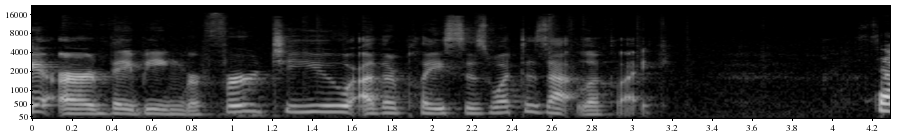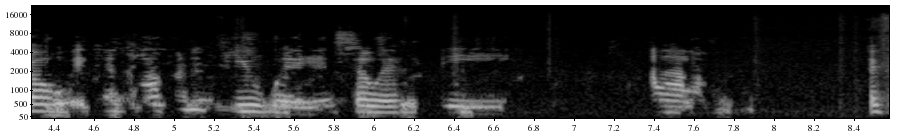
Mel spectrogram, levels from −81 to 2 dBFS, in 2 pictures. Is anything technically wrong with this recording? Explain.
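Yes. Two echo-cancellation problems show up in the second half of this speech clip.

Speech suppressed in double talk occurs from 4.12 to 5.33 s, 5.49 to 5.93 s, 6.14 to 6.81 s and 7.35 to 7.86 s. When both ends spoke at once, the echo canceller likely could not tell the local talker from loudspeaker echo, so it attenuated everything. The voice sinks by roughly 10 to 25 dB, deepest around 6.1 to 6.8 s, and sounds ducked and partly cut away.

The other side's voice leaking through appears from 4.33 to 4.97 s, 5.21 to 5.42 s and 6.00 to 6.24 s. The far end's audio from the loudspeaker was likely not fully removed from the microphone signal, so a second voice slips in underneath. It is fairly prominent in the first and third stretches, roughly 10 dB and 5 dB below the talker, and only faint in the middle one.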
